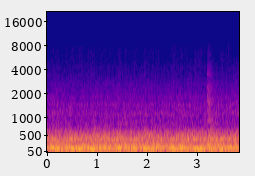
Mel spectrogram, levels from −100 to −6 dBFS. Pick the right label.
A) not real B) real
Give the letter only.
A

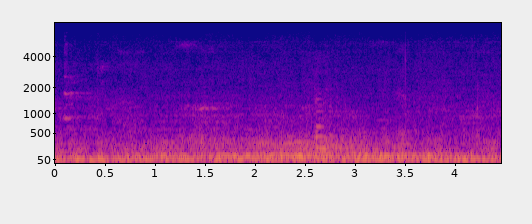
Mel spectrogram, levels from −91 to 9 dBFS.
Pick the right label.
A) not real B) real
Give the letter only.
A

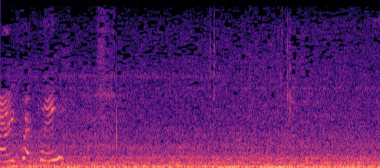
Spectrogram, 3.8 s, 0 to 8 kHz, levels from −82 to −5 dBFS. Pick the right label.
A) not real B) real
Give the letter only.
B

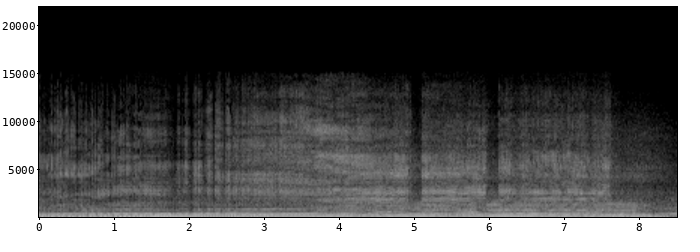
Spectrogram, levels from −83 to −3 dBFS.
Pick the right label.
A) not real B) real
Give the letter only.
B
